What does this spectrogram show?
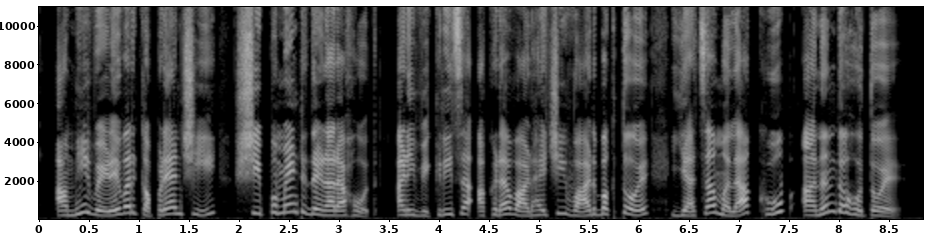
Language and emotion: Marathi, happy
